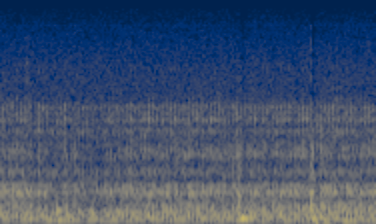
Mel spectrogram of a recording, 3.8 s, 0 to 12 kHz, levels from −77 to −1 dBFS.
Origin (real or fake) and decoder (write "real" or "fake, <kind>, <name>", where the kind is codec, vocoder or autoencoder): real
